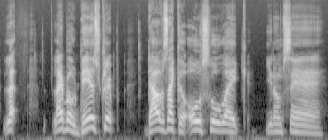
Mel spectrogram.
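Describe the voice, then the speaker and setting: A young man from the US East Coast reacting to a music video on his home stream, excitable and rambling, saying "bro" after nearly every phrase. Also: sits high, measured pace, no room sound, studio quality. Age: young adult. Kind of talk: casual reaction commentary. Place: home streaming room, indoors. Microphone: headset with desk mic close up. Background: faint song playing.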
